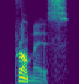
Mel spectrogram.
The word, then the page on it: promise: British English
